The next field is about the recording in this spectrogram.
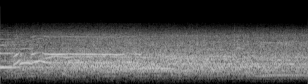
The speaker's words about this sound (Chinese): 给他掌声鼓励鼓励！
